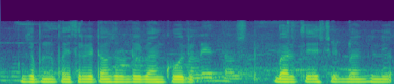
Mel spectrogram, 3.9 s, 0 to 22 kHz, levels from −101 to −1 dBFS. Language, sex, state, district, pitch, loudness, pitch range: Telugu, male, Telangana, Karimnagar, 130 Hz, -17 LUFS, 130-135 Hz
